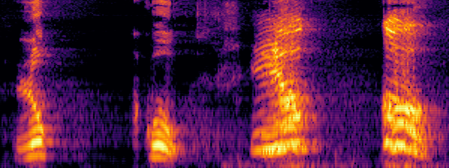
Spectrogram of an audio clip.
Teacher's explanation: لکو ہاں کاف کے تشدید ہے نا اس لیے، ورنہ پہلا جو ہے وہ نہیں پڑھا جا، قاف نہیں پڑھا جا رہا، کاف پڑھا جا رہا ہے لام کو، تو کاف پہ تشدید کی وجہ سے آواز ٹکے گی اور پھر اس کا پیش پڑھا جائے گا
